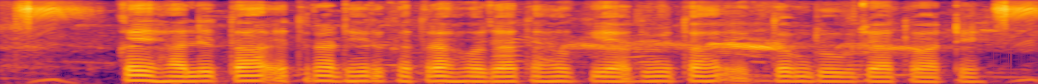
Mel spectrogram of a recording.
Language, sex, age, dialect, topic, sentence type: Bhojpuri, female, 25-30, Northern, banking, statement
